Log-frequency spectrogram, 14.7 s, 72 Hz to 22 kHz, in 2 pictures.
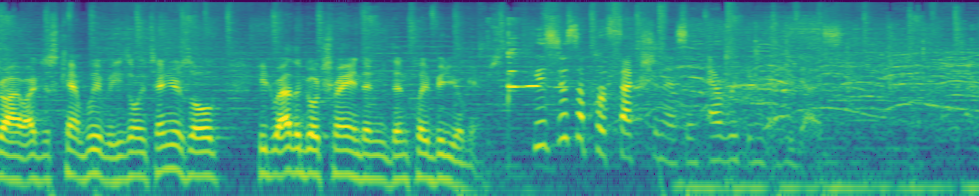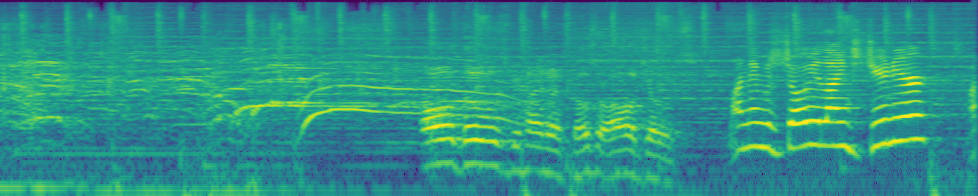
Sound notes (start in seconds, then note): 8.5 crowd cheering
